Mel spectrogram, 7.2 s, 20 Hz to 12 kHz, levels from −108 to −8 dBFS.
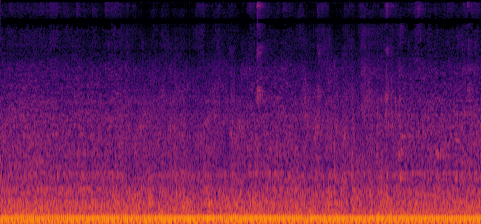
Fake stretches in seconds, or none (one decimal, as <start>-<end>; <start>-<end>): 1.8-3.7; 4.4-6.0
